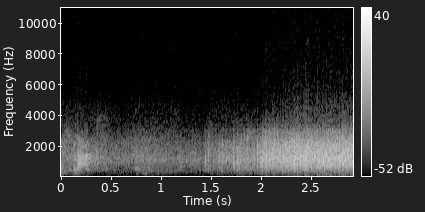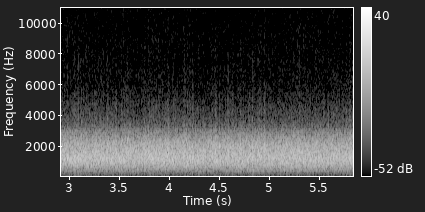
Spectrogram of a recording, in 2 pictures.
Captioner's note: applause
